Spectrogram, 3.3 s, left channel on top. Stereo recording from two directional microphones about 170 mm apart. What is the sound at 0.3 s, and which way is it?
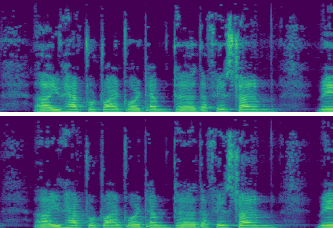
Speech, 25° left (ahead or behind).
